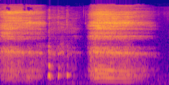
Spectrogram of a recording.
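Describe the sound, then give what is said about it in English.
A man breathes into the listener's ear, imitating asthmatic breathing: a few short, catching gasps, then a long strained inhale with a thin, whistling wheeze, fairly loud. “He had me listen to his breathing. He said, hey, listen to me breathe right now.”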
